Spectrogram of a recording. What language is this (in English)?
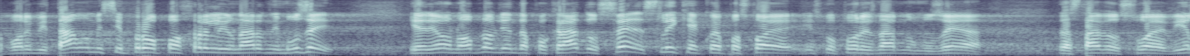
Serbian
